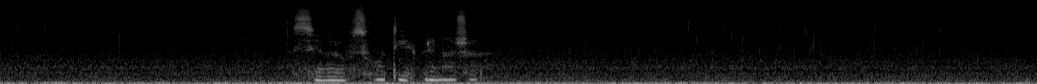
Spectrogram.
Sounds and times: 0.0s wind 10.3s
2.8s spoken words and whisperings 5.0s

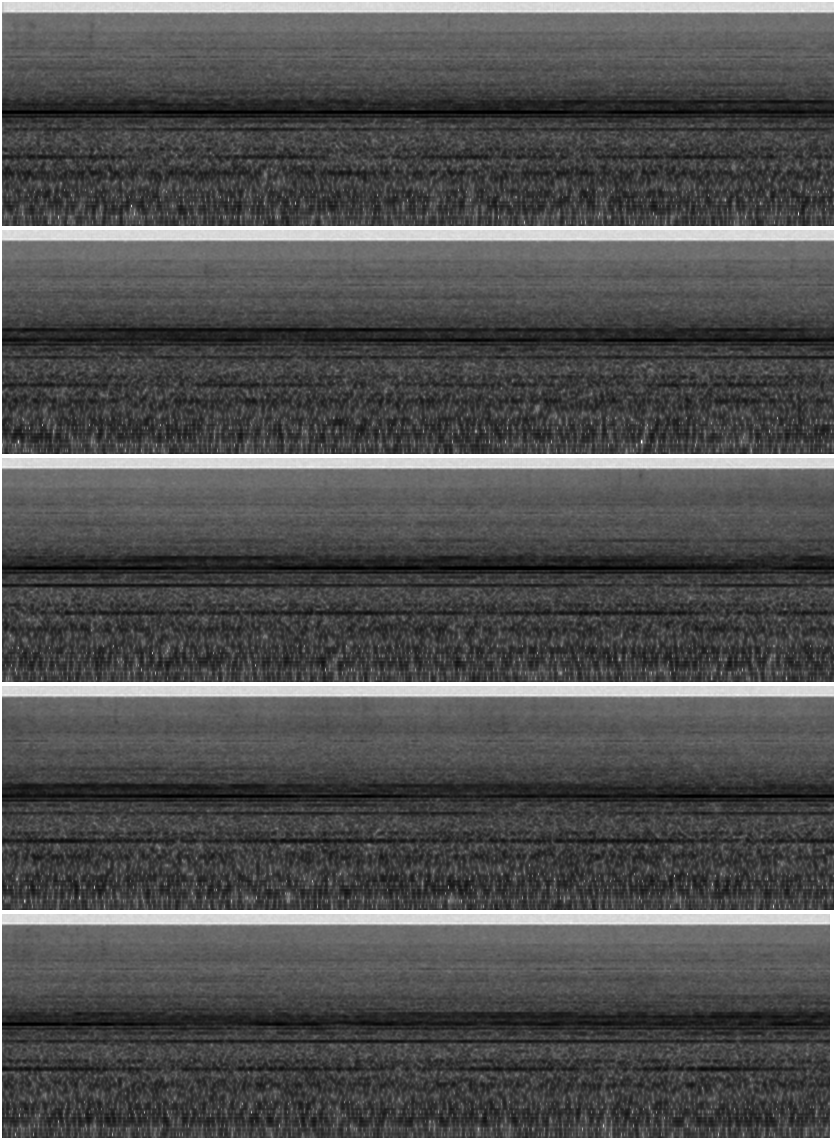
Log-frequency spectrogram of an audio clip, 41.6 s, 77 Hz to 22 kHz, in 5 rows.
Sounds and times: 0.0s office building air conditioning 41.5s

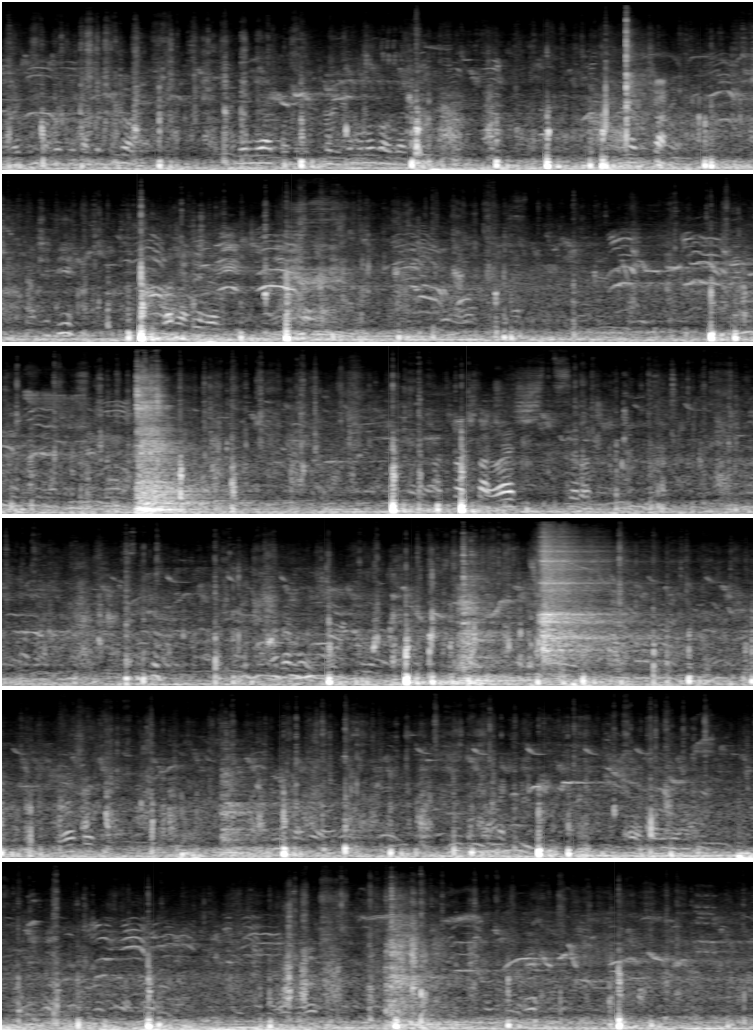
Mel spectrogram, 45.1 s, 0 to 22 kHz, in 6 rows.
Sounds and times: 0.0s youngsters are playing basketball 45.0s

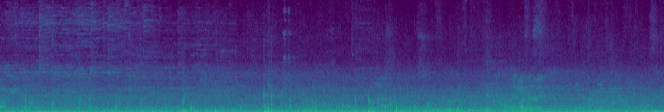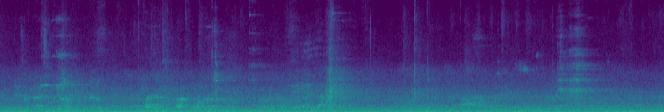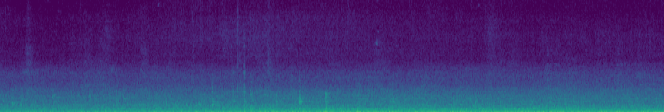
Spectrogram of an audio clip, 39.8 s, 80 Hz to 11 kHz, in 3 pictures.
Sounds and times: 0.0s riding moving pathwalks 7.5s
27.7s riding moving pathwalks 39.8s

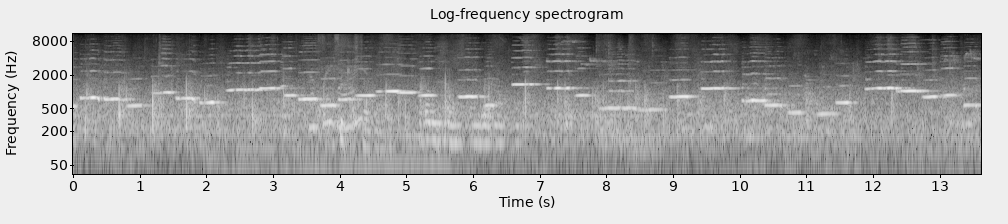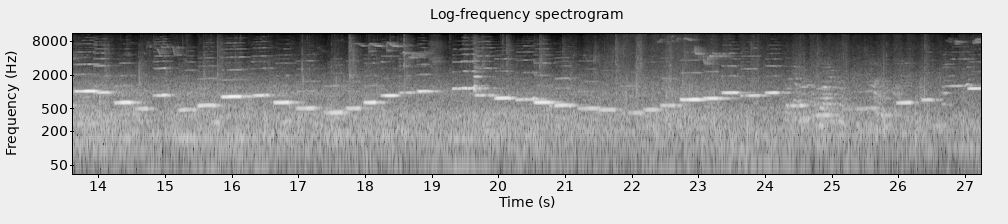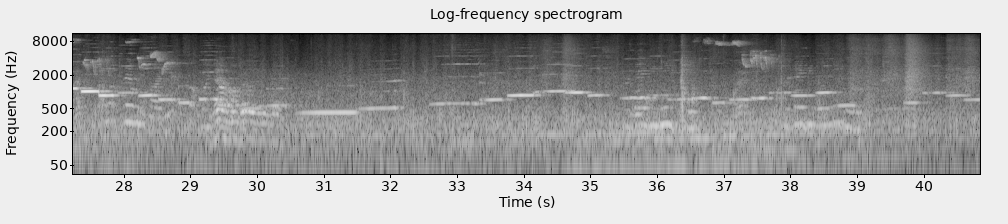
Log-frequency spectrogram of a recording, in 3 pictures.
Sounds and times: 0.0s busker plays a recorder 40.8s
0.0s girl behind the counter is busy 40.8s
3.1s two ladies talk 6.2s
22.9s two ladies talk 29.5s
35.2s two ladies talk 39.2s

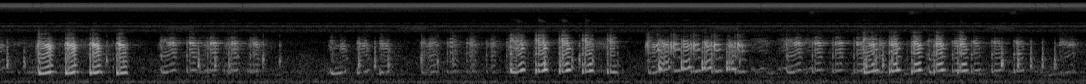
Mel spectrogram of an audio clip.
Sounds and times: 0.0s Frogs chirping 10.8s

